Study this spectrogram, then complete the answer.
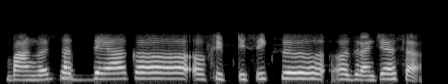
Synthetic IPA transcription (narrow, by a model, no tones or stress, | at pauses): bãŋɡəɾsəd̪jak | fifʈisiksɦəd͡zɾãɲt͡ɕeəsa̰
